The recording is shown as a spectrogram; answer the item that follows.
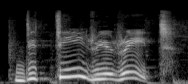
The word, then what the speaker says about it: deteriorate: अब देखो इसकी जो स्पेलिंग है ना, हम बिल्कुल वही साउंड फॉलो करेंगे। DETERIORATE, डिटीरियरेट। Each and every sound of the letter would come.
